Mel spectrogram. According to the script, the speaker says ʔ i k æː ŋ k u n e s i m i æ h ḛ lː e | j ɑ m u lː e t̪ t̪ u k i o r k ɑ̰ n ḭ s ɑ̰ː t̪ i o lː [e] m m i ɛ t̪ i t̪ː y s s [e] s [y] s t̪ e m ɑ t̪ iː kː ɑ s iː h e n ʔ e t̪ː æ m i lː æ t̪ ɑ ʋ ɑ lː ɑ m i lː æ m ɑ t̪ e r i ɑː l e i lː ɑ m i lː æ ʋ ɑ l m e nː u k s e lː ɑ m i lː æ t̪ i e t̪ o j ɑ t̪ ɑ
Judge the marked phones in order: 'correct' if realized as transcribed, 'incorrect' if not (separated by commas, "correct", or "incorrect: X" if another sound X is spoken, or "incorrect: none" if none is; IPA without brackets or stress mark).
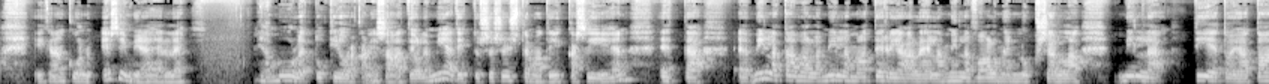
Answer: correct, correct, correct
